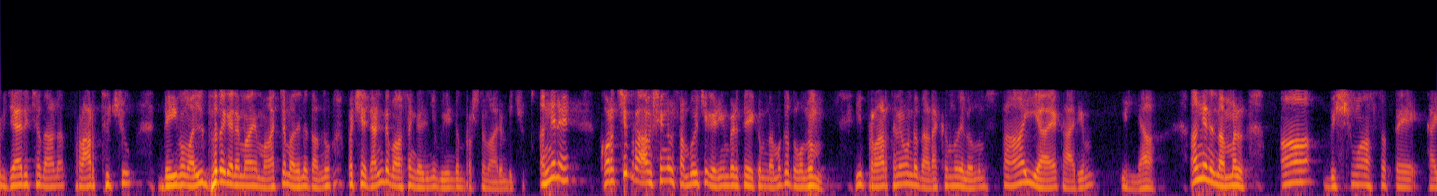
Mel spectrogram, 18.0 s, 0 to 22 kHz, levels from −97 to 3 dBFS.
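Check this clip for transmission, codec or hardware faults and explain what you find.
There's one fault, and it runs the whole clip: GSM full-rate codec damage, and it's plainly audible. The codec models the vocal tract and excites it with a sparse regular pulse train, and nothing gets through above 4 kHz, so the speech comes out buzzy and gravelly with a dull, band-limited top.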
